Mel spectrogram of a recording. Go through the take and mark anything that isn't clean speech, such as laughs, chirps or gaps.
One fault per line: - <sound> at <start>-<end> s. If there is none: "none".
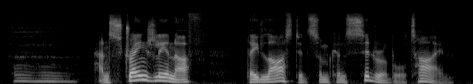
- sigh at 0.1-0.8 s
